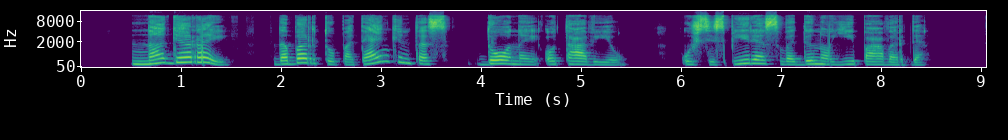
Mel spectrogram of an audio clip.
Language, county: Lithuanian, Telšiai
